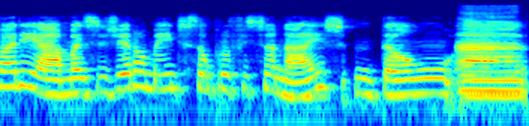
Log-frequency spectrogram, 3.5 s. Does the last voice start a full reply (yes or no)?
no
